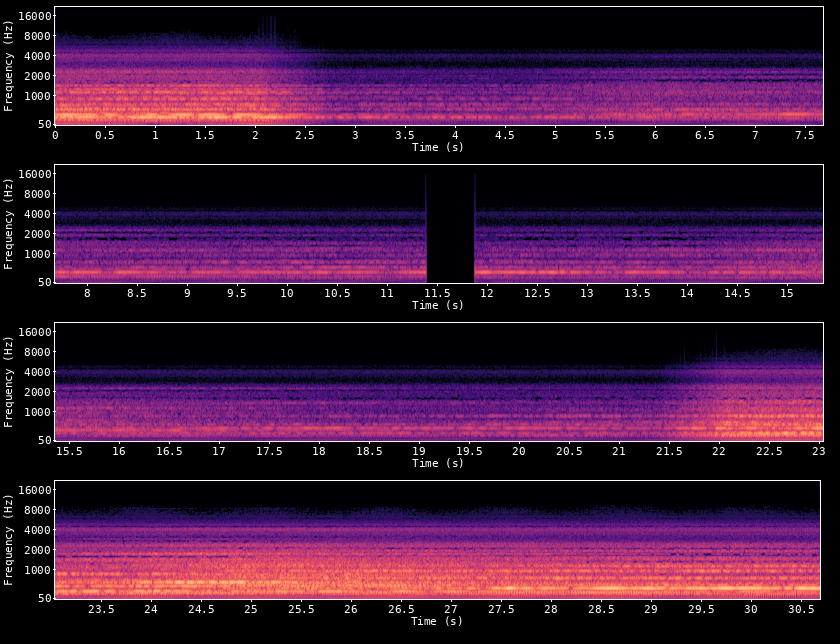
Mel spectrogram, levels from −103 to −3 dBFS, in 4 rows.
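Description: From 2.04 to 2.76 s the level falls by about 20 dB with zipper noise. The gain moves in 1 dB steps at roughly thirty steps per second instead of following a continuous ramp. Each step is an abrupt jump in amplitude, which leaves a small discontinuity in the waveform. Strung together, these produce a fine ticking or buzzy zipping layered on top of the sound for as long as the fade is in motion.

At 11.39 s the sound cuts out mid-flow in a playback stall and stays silent for about 0.49 s, until 11.88 s. It is likely that the player ran short of buffered data or its output thread was held up, so nothing reached the output until it resumed.

Immediately after, from 11.88 to 12.86 s, comes time-compressed catch-up. The player works through its backlog at 1.5 times normal speed by dropping short segments and cross-fading across the joins. Pitch stays where it should be, but the sound comes across as hurried.

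Zipper noise returns from 21.38 to 22.10 s, this time on a rise of about 20 dB. The stepping is the same as before, 1 dB increments at roughly thirty per second, and the same ticking rides on the sound through the whole climb.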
